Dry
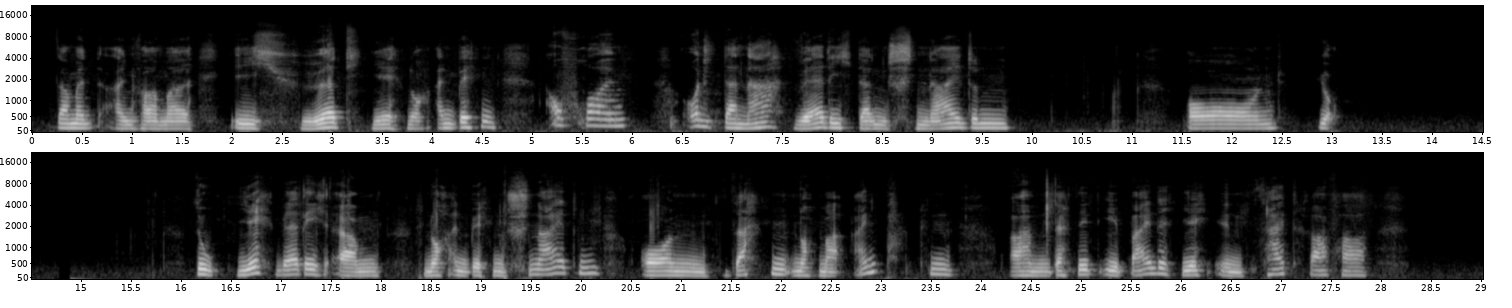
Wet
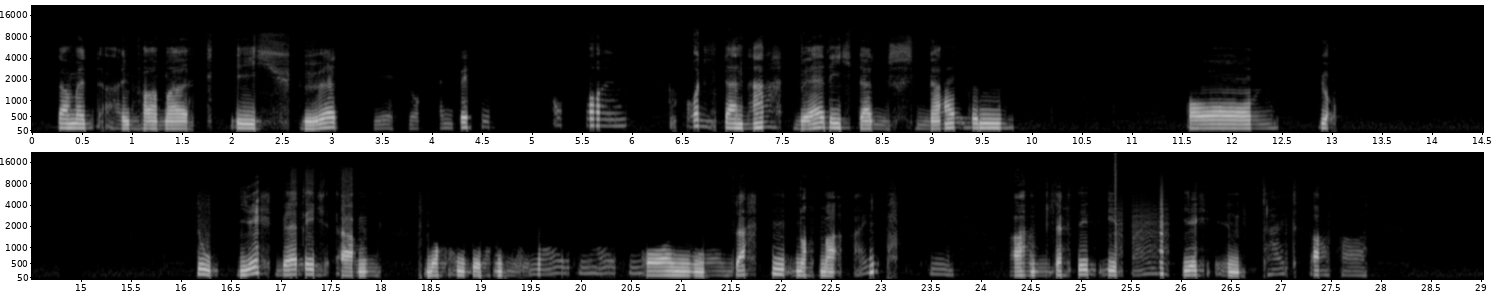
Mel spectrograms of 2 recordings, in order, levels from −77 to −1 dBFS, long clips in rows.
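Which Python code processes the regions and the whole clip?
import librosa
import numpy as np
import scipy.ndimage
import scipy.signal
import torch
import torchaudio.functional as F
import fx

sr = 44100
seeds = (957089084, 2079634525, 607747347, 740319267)

y = fx.chain(x, sr, fx.steep_lowpass(hz=4200.0, slope=36),
    fx.upward_expand(threshold_db=-36.0, expansion=2.5), at=(2.85, 5.58))
y = fx.chain(y, sr, fx.savgol(points=65),
    fx.hum_notches(base_hz=50, count=10), at=(9.08, 11.69))
y = fx.chain(y, sr, fx.cvsd(bps=32000),
    fx.high_shelf(hz=3300.0, db=-11.5), at=(12.97, 16.59))
y = fx.chain(y, sr, fx.cvsd(bps=64000),
    fx.highpass(hz=95.0, slope=12),
    fx.level_steps(step_db=20), at=(17.09, 17.75))
y = fx.chain(y, sr, fx.steep_lowpass(hz=870.0, slope=72),
    fx.echo_single(ms=498, db=-16.0), at=(18.47, 21.51))
y = fx.envelope_flatten(y, sr, power=0.1, at=(25.33, 26.0), fade=0.02)
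y = fx.lowpass(y, sr, hz=2200.0, slope=12, at=(25.33, 26.0), fade=0.02)
y = fx.level_steps(y, sr, step_db=23)
y = scipy.signal.sosfilt(scipy.signal.butter(2, 77.0, 'highpass', fs=sr, output='sos'), y)
y = y * librosa.db_to_amplitude(1.0)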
